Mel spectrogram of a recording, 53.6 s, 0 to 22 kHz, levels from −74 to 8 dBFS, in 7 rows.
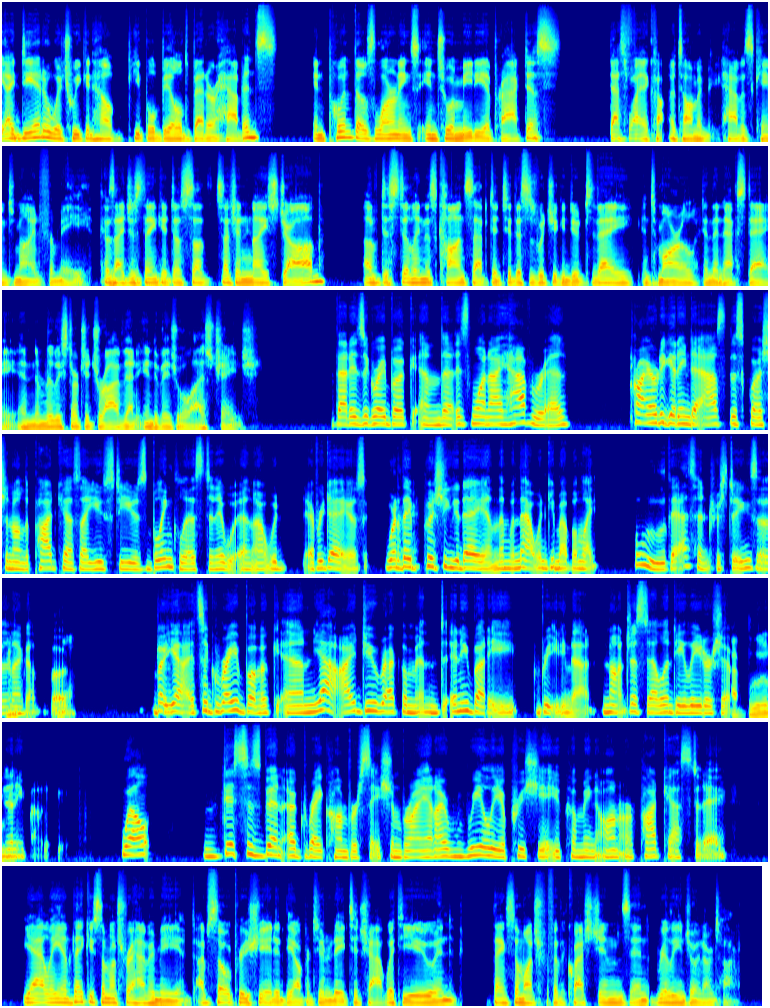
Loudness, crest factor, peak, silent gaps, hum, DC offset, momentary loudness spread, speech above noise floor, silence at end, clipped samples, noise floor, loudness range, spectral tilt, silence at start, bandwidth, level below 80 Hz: -17 LUFS; 14 dB; -2 dBFS; 50.56-50.80 s; none; 0.1%; 6 LU; 45 dB; 0.25 s; under 0.1%; -62 dBFS; 3 LU; -5 dB/octave; 0 s; 20 kHz; -44 dBFS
